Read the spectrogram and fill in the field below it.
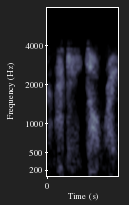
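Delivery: unvoiced whispered line; whispered I can't talk right now. Shown as a demonstration. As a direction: breathe it without voice as if hiding. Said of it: "Why did you whisper?".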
